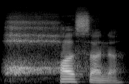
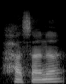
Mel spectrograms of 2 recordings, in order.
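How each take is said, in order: First: The h is a strong, throaty sound. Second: The h is a light, plain breathy sound. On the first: The speaker calls it right. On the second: The speaker calls it wrong.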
